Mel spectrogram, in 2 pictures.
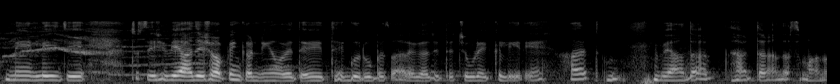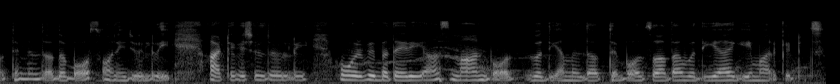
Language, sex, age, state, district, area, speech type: Punjabi, female, 30-45, Punjab, Amritsar, urban, spontaneous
